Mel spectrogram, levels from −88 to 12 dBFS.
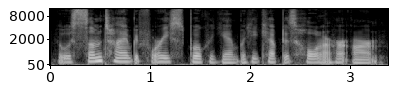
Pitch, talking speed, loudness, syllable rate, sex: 155 Hz, 285 wpm, -20 LUFS, 6.2 syllables/s, female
